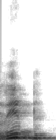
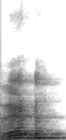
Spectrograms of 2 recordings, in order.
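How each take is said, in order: First: The vowel is long, like in 'reed'. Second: The vowel is short, like in 'red'. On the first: It is the present form of the verb. "इसका उच्चारण होता है रिड" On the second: It is the past form of the verb. "इसका होता है रेड"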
